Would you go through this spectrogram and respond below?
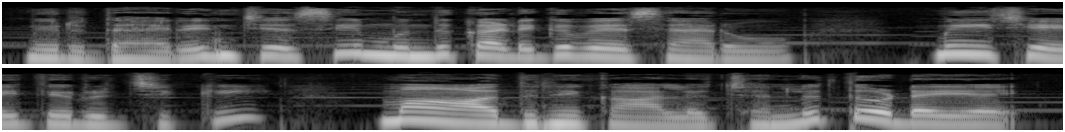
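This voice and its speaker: A woman's voice: medium pitch, lively intonation, a little fast, warm tone, faint music behind, lightly acted. Woman playing a dutiful, firm young daughter-in-law. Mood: encouraging.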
